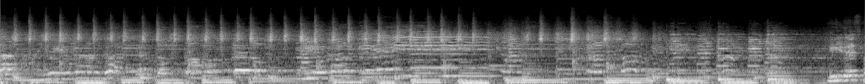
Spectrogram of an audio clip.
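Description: Live salsa band playing: a rhythmic bass line under a fast, steady tick of high percussion, with congas and saxophone. The music dips briefly in loudness at the very end.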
